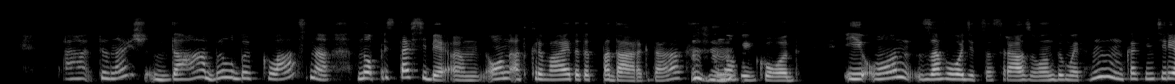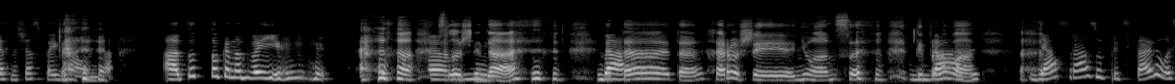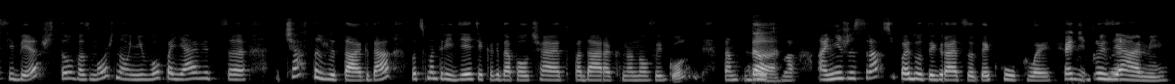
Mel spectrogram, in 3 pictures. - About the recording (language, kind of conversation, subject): Russian, advice, Как выбрать подходящий подарок близкому человеку?
- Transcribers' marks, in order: laugh; laugh; chuckle; laugh; tapping; chuckle; other background noise; chuckle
